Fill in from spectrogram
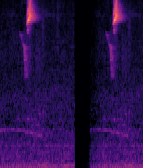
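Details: Female blue-black grassquit call played as a warm-up: two sharp, high-pitched chirps that rise then fall, separated by a short silent gap.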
